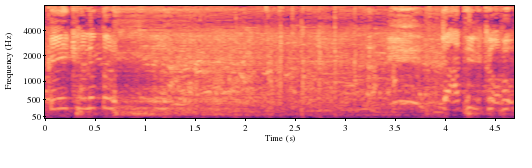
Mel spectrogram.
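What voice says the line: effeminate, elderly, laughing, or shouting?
laughing. It is said through laughter. "হাসি খুশি মানুষ, হাসে বেশি"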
